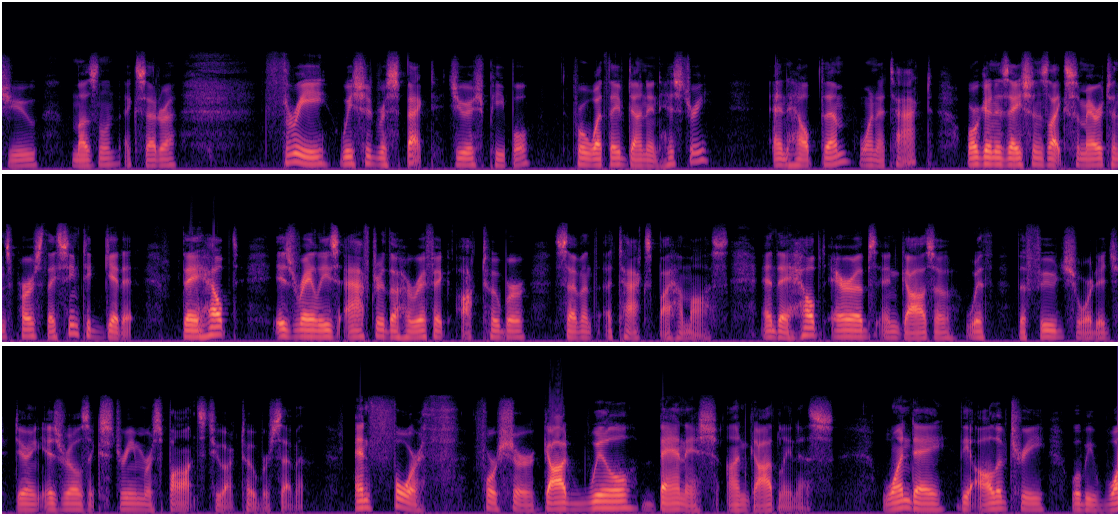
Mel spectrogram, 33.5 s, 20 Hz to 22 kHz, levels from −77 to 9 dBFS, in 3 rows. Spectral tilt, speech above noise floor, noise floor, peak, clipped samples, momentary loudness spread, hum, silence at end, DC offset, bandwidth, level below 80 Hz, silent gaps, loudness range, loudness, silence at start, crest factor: -5 dB/octave; 36 dB; -58 dBFS; 0 dBFS; under 0.1%; 13 LU; none; 0 s; 0.4%; 8 kHz; -54 dBFS; none; 6 LU; -21 LUFS; 0 s; 22 dB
